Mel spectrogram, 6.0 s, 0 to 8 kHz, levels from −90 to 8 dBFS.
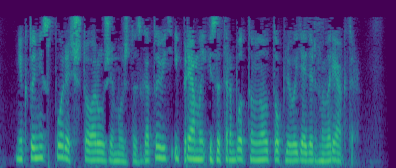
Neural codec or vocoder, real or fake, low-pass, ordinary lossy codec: codec, 16 kHz, about 1 kbps, DyCAST, with the encoder's durations; fake; 7.2 kHz; MP3, 24 kbps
